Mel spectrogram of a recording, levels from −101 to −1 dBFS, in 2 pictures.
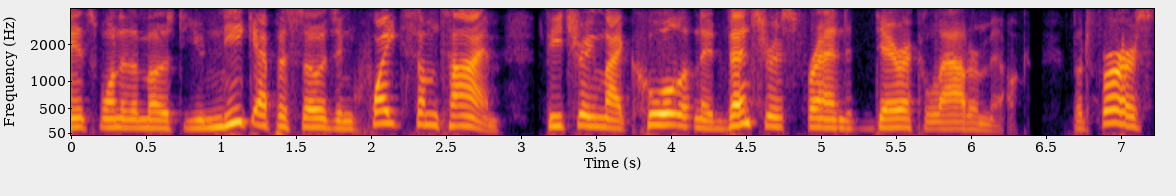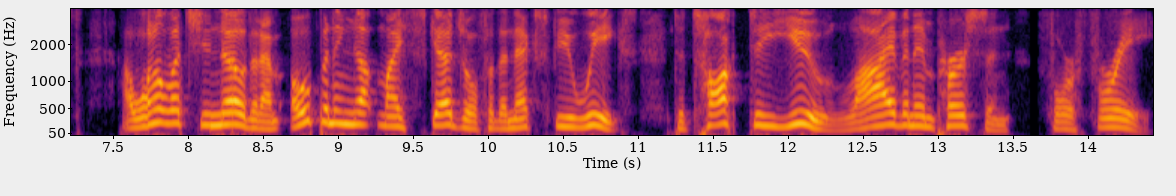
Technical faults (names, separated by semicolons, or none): repeated packet loss (robotic sound)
